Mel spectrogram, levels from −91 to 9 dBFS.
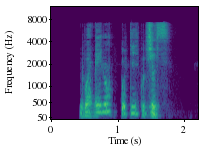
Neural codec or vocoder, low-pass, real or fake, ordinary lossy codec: codec, 16 kHz, 1 kbps, FunCodec, trained on Chinese and English, 50 frames a second; 7.2 kHz; fake; AAC, 32 kbps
